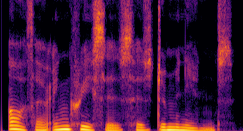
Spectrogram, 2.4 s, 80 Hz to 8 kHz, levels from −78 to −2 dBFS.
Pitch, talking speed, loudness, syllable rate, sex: 170 Hz, 100 wpm, -15 LUFS, 4.0 syllables/s, female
